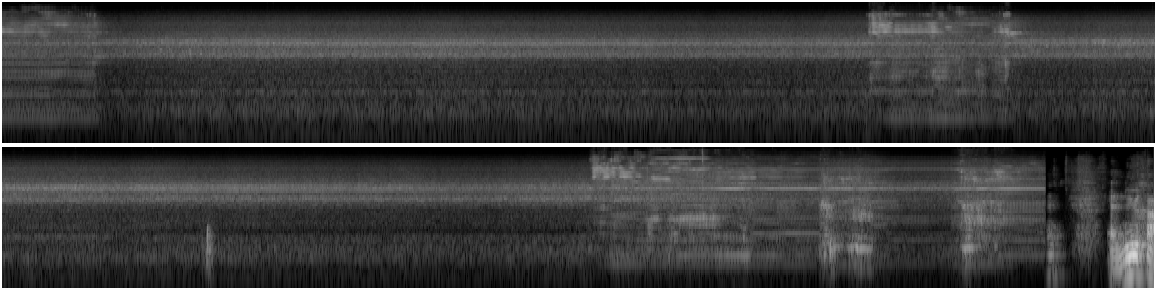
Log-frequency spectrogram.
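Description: A table saw runs with a steady high whine.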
